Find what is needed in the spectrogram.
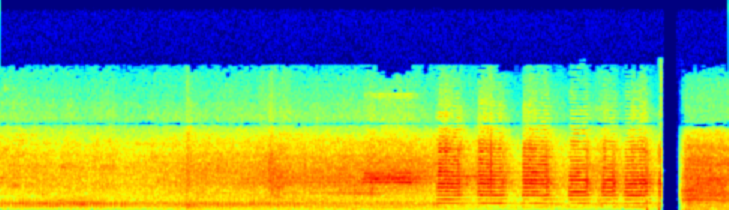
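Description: Busy street traffic, then a vehicle horn honking: one beep about three seconds in, followed by a rapid string of short beeps, about three a second.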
